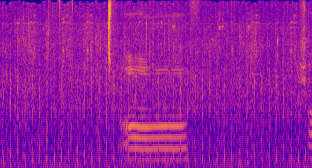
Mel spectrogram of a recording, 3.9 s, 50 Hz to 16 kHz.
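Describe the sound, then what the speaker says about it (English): Helicopter in the Resident Evil 5 co-op video game: a loud, steady rotor chop pulses throughout, with a brief sustained mechanical tone midway, while a player speaks briefly over it. "Chopper"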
